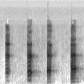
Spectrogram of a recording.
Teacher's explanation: Kalau hamzah itu cenderung ee ditenggorokan dalam dan sifatnya siddah.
